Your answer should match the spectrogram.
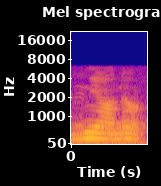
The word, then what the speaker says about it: ಜ್ಞಾನ: ಅಂತ ಉಚ್ಚಾರಣೆ ಮಾಡ್ತಾ ಇದ್ರೆ ಏತ ಆದ ನಂತರ ಅರ್ಧ ಜ ಮುಂದೆ ಜ್ಞಾನ ಈ ರೀತಿ ಬರಬೇಕು ಏತ ಜ್ಞಾನ ಮಿತಿಪ್ರೋಕ್ತಂ ಮಿತಿ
